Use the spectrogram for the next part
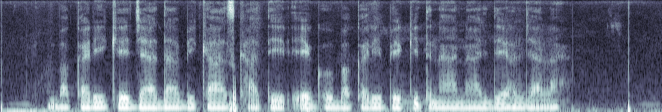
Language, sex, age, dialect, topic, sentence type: Bhojpuri, female, 18-24, Western, agriculture, question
